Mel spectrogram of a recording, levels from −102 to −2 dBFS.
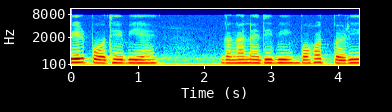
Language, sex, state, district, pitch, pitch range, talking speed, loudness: Hindi, female, Chhattisgarh, Kabirdham, 185 Hz, 175-190 Hz, 110 wpm, -16 LUFS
